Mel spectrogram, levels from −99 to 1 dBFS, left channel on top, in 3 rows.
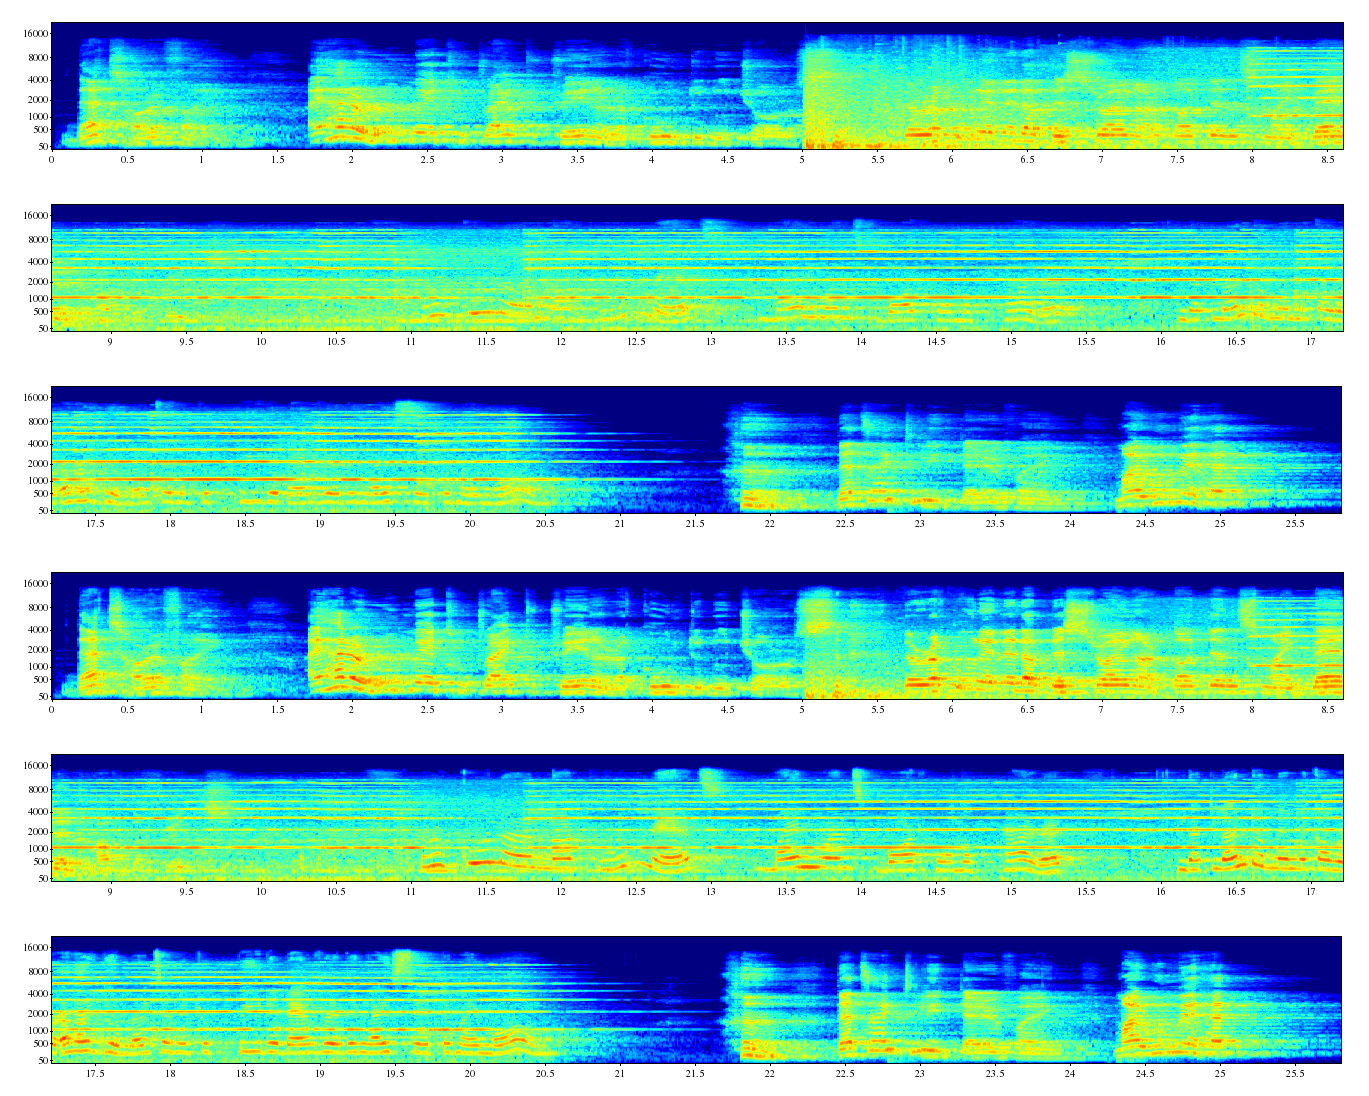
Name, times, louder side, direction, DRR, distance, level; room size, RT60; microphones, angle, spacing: voice 1, 0.1-1.2 1.7-9.8 21.7-24.0 24.3-25.0, right 3 dB, 40° right, 3 dB, 1.1 m, -26 dB
Boom / Shatter / Crushing, 5.0-9.0 9.5-9.6, left 6 dB, 60° left, 0.4 m, -33 dB
sound 1, 6.9-14.9, left 1 dB, 75° left, 1.4 m, -40 dB
sound 2, 7.3-20.3, left 2 dB, 25° left, 3.3 m, -25 dB
voice 2, 10.7-12.9 13.3-15.4 16.1-20.6, right 6 dB, 75° right, 8 dB, 0.4 m, -27 dB
18.0 x 11.0 x 2.6 m, 1.5 s
head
